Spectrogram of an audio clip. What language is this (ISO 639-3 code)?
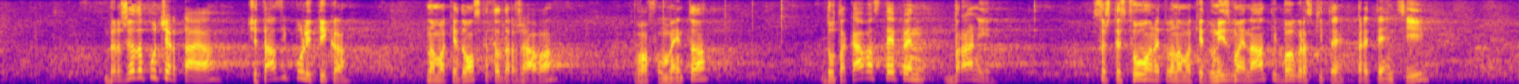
bul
